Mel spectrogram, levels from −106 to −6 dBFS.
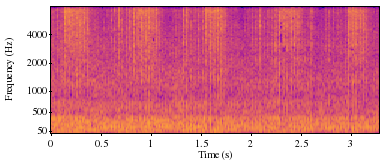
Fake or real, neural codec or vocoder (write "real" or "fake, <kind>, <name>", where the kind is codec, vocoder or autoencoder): real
